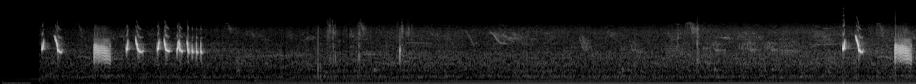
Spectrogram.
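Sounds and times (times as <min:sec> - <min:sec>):
Many-colored rush tyrant territorial song in Chile: 0:00.4 - 0:09.1.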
